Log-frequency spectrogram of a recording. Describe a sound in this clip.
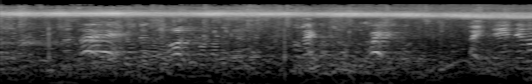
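Young men shout short calls across an outdoor court.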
